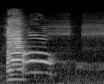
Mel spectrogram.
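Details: A peacock right outside a hotel room gives one loud, brassy, nasal honk lasting about half a second, dropping slightly at the end, then faint hiss; onlookers guess it may be a mating call.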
